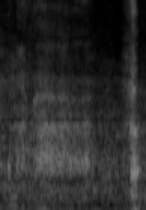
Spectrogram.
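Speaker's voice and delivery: slow, whispered mock amazement; awed whisper. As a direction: breathe it out in secret awe. Furtive glimpse of fuzzy porn.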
